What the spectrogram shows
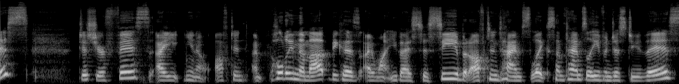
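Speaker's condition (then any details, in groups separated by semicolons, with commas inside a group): No condition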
